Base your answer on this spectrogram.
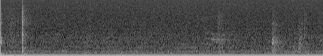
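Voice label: "pick", spoken word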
